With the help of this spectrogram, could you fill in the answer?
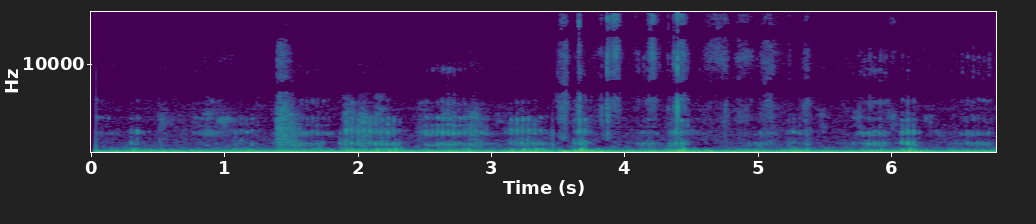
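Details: A contented male Balinese cat, chocolate lynx in colour, purrs steadily in a low continuous rumble with a soft rhythmic pulse; finding: Siamese cat.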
